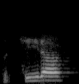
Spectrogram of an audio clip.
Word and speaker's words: Pukita: odd last name feed it tuk ITA it's pronounced like the banana wouldn't be so it's poquito six letters tuk ITA Senate 2022 calm I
